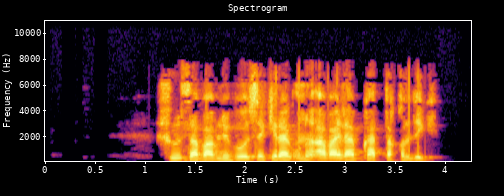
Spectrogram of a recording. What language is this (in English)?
Uzbek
